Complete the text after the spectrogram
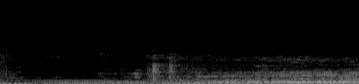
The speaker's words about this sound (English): There go car now from the factory, Mr. Britt. Yes, Cato, that's probably our man, all right. As soon as he passes, we'll follow him.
